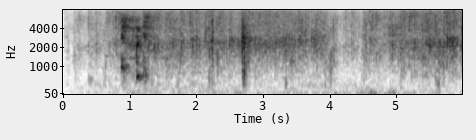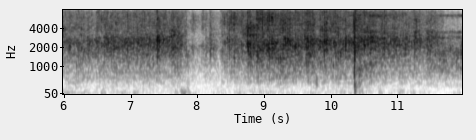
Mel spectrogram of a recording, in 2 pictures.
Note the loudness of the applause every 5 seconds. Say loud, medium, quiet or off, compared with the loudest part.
medium, loud, loud.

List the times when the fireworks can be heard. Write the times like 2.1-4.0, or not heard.
10.3-11.9.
